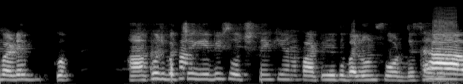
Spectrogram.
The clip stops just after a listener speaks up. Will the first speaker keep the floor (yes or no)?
no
